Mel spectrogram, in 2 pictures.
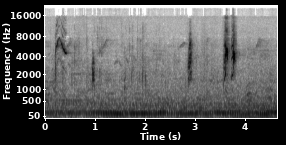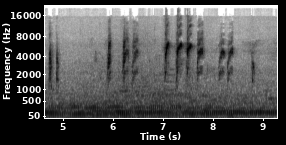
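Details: Orange-bellied leafbird singing, recorded as a lure to prompt a silent leafbird. Sparse sharp high chips scattered through the recording, some in quick doublets and triplets, over a low steady hum.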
